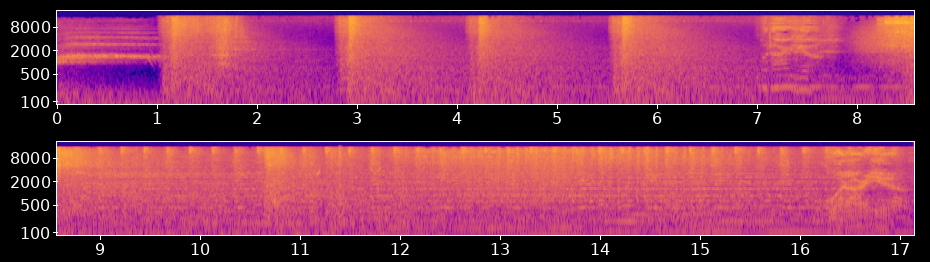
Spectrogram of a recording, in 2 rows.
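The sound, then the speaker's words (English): Trailer audio for the film The Spirit (2008): a few heavy booming hits and swooshes open it, then a dense, sustained dramatic score continues with voices heard over it. “I think we should get into our trailer. Let's go.”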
